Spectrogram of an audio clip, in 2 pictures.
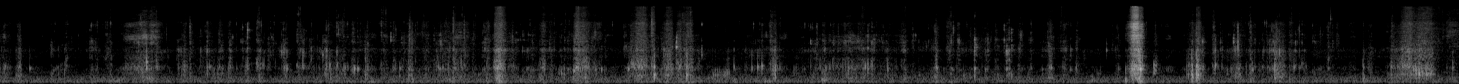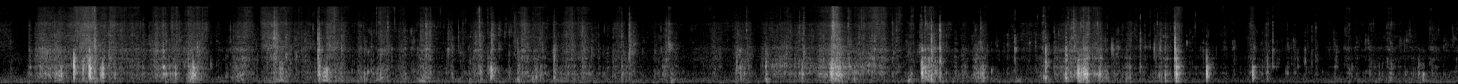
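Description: A dog eating soft home-cooked food (chicken, cabbage, rice and lentils) from a deep bowl: irregular chewing, licking and smacking, with the busiest, loudest stretches about halfway through and again near the end.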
